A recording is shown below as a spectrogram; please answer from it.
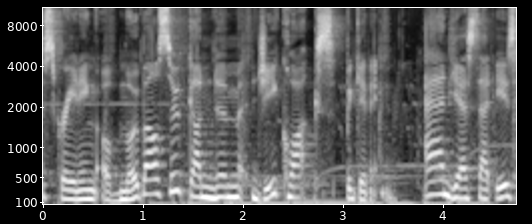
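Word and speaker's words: GQuuuuuX: the Premier Cinema screening of Mobile Suit Gundam G quack's beginning and yes that is how you pronounce it grateful for the title drop in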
